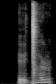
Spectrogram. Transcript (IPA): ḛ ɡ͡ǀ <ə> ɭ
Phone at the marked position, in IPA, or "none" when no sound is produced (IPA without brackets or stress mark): ə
